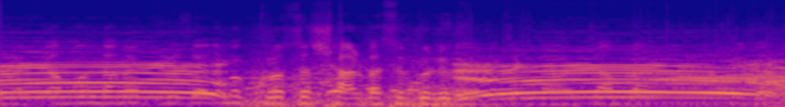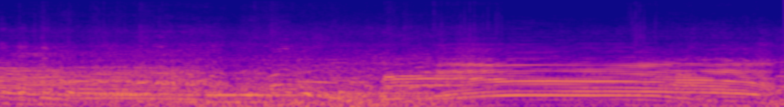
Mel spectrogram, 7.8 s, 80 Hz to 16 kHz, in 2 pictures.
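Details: Friesian and cross-bred bull calves at Raniganj cattle market, Dinajpur, on 26 December 2024. Several drawn-out, rich moos, some rising then falling, one after another, with crowd murmur behind.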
